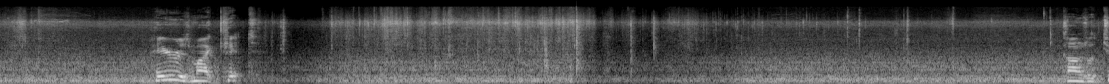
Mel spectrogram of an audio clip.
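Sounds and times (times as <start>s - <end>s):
packaging crackling and rustling: 2.6s - 9.2s.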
